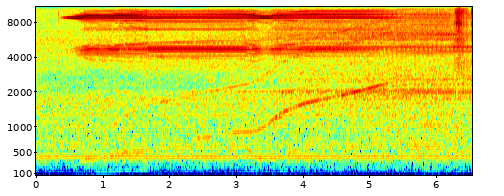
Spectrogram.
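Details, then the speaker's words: DIY-kit AC inverter driving an AC induction motor/generator on 12 volts, good speed and control, clean output: steady high whine climbing smoothly as speed rises, no knocks or grinding; quiet, healthy, lots of torque. "so it rings working I have good speed I have good control I have a good clean good clean output"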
